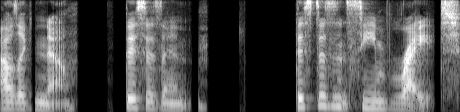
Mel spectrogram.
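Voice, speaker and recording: Animated tone and lively intonation in a Philadelphia accent, at a fairly slow pace, on a very clean recording with a silent background. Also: woman. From Philadelphia, US. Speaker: podcast host. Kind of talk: casual pop culture podcast monologue. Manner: animated, frequent filler words.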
